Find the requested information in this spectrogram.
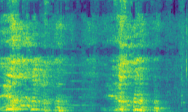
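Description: An adult coughs in two short voiced bursts without a wet or rattling sound, fitting a dry cough.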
